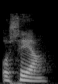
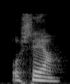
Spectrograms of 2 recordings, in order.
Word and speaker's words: o sea: o sea separada la la muletilla suena como una palabra como lo decimos muy rápido decimos o sea o sea repite conmigo o sea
